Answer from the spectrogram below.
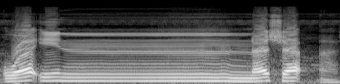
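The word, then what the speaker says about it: وَإِن نَّشَأْ: Cara membacanya, masukkan nun yang pertama kepada nun kedua, kemudian ditahan gunnahnya, karena idgham itu memasukkan, bi gunnah disertai dengan gunnah. Maka wa in nasha', seperti itu.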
